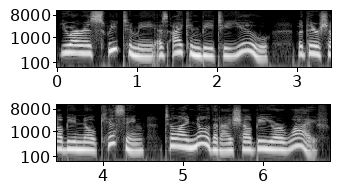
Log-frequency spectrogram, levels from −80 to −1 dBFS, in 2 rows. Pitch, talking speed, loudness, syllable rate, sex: 215 Hz, 235 wpm, -15 LUFS, 4.9 syllables/s, female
